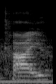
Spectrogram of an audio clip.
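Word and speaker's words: Kija: That's how you pronounce it again? Kaya.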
